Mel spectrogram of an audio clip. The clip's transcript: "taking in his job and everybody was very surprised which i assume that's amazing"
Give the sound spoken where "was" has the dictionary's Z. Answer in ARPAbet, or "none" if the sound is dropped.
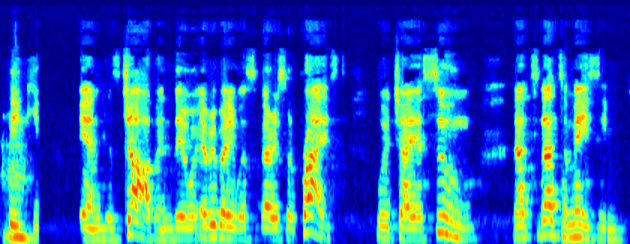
Z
